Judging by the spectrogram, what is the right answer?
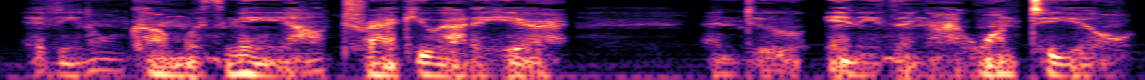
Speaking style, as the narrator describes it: he said in a whispering voice right in my ear

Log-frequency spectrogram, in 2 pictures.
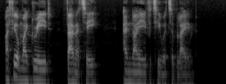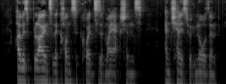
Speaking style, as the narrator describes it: he said

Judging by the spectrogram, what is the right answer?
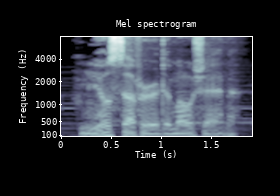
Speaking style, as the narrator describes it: Barr said with a growl

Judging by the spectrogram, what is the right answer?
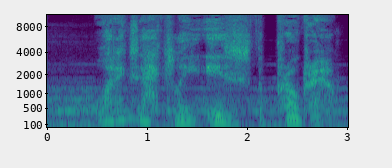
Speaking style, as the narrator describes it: whispered

